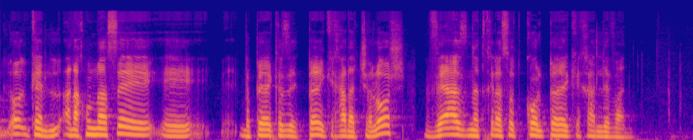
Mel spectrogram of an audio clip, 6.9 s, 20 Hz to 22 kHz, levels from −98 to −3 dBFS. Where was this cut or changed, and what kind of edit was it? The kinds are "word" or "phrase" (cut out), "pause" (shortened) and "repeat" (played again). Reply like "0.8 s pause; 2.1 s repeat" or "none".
4.1 s pause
